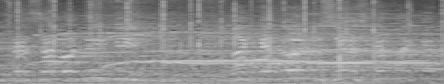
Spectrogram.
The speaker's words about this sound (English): A few people clapped and cheered when leader Andonis Samaras strode to the podium and said that he would bring growth and justice to Greece.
